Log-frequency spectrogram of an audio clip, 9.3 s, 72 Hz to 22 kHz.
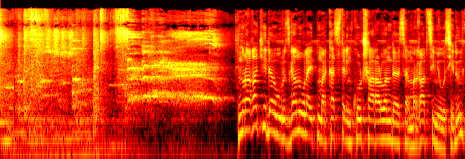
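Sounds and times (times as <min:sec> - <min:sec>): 
domestic chickens clucking at a household poultry farm in Tarinkot, Uruzgan, Afghanistan: 0:00.0 - 0:04.7
rooster crowing at a household poultry farm in Tarinkot, Uruzgan, Afghanistan: 0:02.4 - 0:04.7
speech: 0:04.8 - 0:09.2.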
